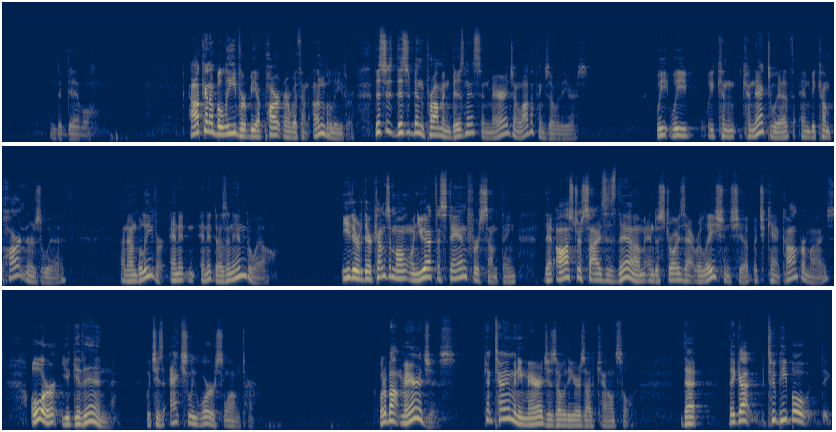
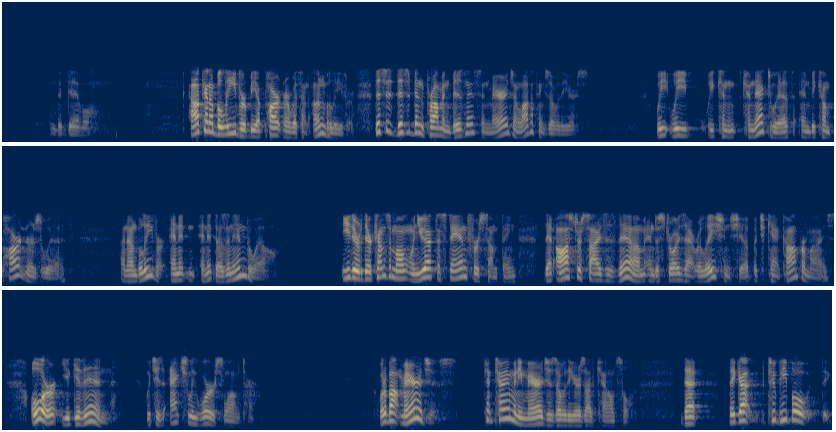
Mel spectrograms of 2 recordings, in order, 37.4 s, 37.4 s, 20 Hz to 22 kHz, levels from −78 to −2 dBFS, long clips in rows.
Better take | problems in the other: first | phone-call audio; nothing above 3.5 kHz

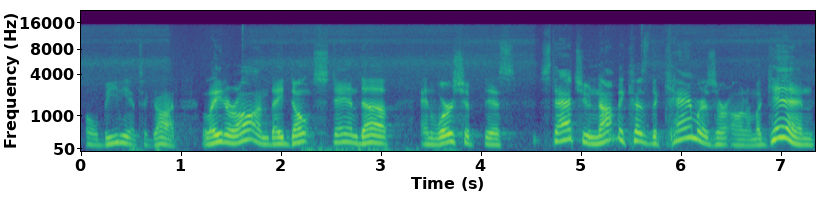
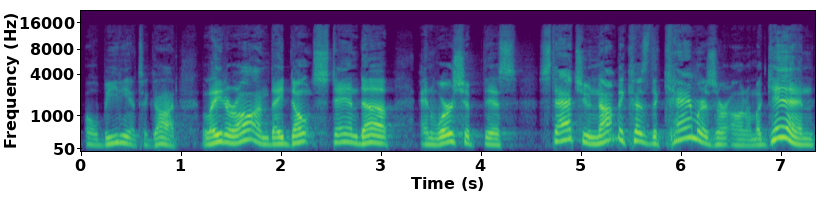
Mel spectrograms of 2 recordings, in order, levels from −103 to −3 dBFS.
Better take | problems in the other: second | hiss; faint; throughout; 20 dB below the speech

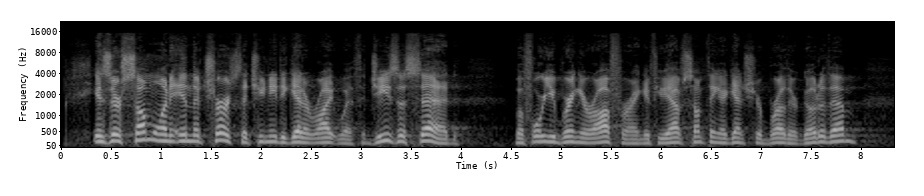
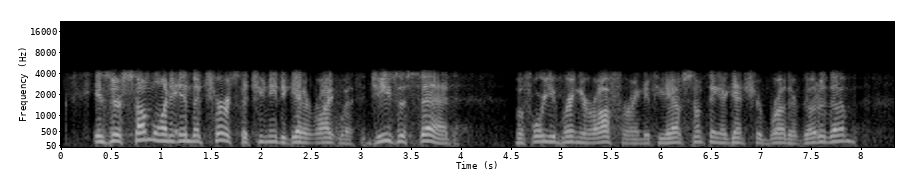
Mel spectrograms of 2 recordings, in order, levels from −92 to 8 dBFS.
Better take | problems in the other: first | garbled, watery; badly; nothing above 4 kHz

